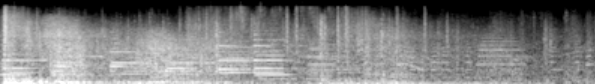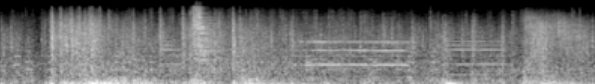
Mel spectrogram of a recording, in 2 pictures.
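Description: Howitzer artillery in a Civil War mod of Empire: Total War: heavy booms and scattered gunfire crack through a busy battlefield mix, with a strong opening blast and further thuds spaced irregularly across the stretch.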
